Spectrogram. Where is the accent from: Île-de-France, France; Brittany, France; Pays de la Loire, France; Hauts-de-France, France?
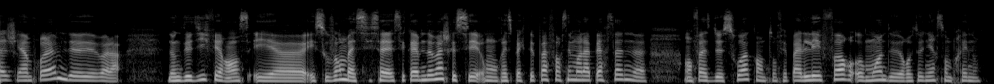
Île-de-France, France; Saint-Cloud; je suis de Saint-Cloud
